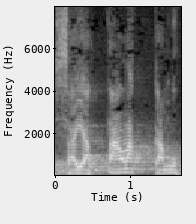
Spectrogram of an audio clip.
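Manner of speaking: "talak" with plain ta, said slowly; slow phrase, light t and open a in "talak"; ta-initial pronunciation. Shown as a demonstration. Husband who cannot say to, saying "talak" with ta. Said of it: "Bukan tolak, talak".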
